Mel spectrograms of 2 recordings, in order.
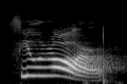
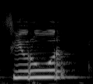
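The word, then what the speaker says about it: furore: फ्यूरोर। नाउ इसे किस तरीके से प्रोनाउंस करना है? फरूर, फ्यूरूर नहीं, फ्यूरोर।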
